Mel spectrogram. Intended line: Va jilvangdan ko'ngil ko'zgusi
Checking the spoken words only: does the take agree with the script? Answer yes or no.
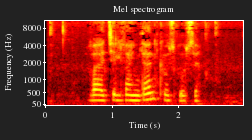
no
